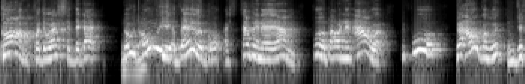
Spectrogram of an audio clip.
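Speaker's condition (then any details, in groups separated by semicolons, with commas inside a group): Profound deafness, bilateral, from spinal meningitis; big headphones, slight residual hearing when loud, closed captioning, cannot hear words spoken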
